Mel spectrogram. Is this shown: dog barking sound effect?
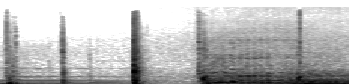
no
